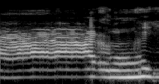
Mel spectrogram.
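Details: Persian cat, described as tired, giving a long drawn-out meow with a steady, richly harmonic tone that sags slightly in pitch toward the end; indoors, no other sounds.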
